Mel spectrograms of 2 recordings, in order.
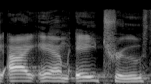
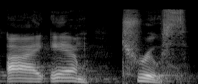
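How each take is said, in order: First: Slow "I am a truth", a touch louder; stress on a truth. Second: Very slow "I am truth", weight on "am"; slow emphatic. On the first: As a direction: lean on "a" in "a truth". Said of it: "He did not say". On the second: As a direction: draw out each word of "I am truth". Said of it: "He says". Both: Shown as a demonstration.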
